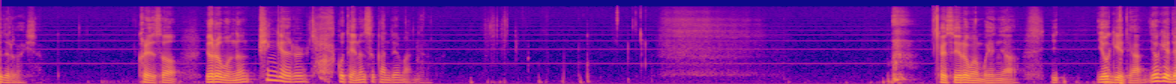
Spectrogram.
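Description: A middle-aged man speaks with animation into a microphone, pausing now and then.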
